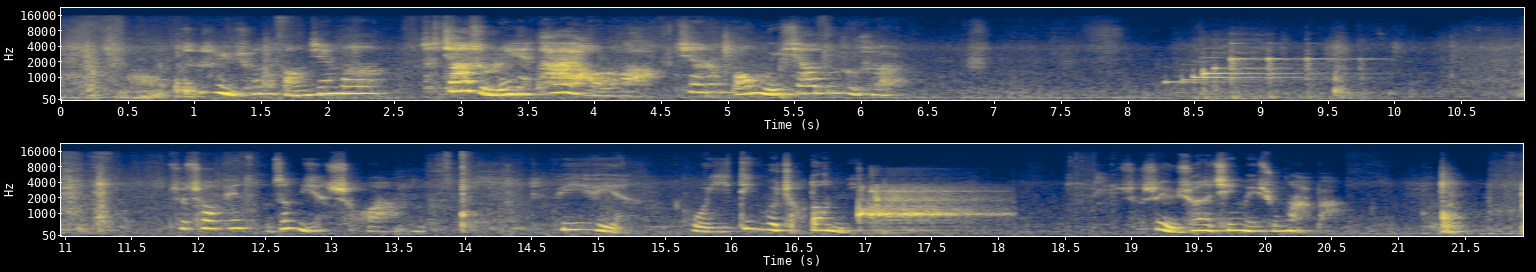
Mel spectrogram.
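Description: A young woman speaks softly and wonderingly, close to a microphone.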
